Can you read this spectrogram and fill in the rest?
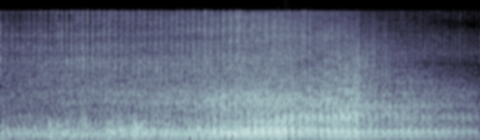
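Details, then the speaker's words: Racing Panzer small engine after carburetor cleaning and fuel pump install: runs fairly steadily, speed rising then easing back, no misfire or stumble; now running good. "but this is good now that we got this thing running good"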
